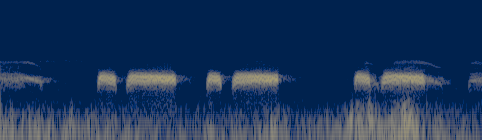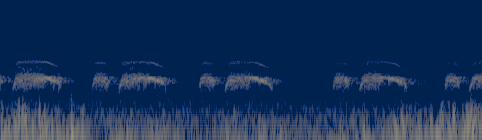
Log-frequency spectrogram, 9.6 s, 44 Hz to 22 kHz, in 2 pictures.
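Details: Molting spotted dove decoy confronting a fight-eager wild dove, Gia Lai, Vietnam, 14 August 2020: loud two-part coos, clipped note then drawn-out hoot, followed by a run of fainter, falling coos from another dove in the background.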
